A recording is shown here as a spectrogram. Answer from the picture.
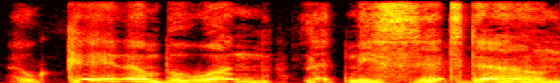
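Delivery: put-on old man voice with swooping, gliding pitch. Mocking how the aged captain now sounds: imitating old Picard. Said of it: "He's like, you know".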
